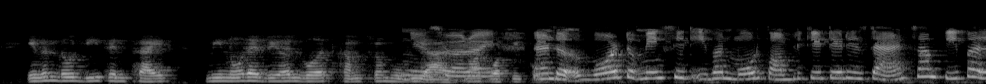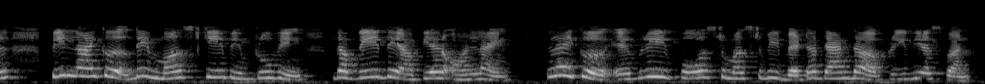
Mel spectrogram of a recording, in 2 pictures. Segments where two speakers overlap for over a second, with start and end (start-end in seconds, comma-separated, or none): 4.0-5.6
